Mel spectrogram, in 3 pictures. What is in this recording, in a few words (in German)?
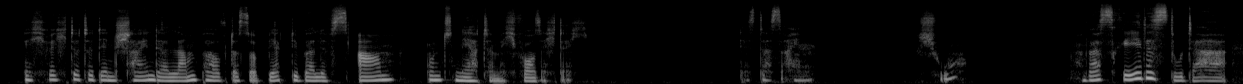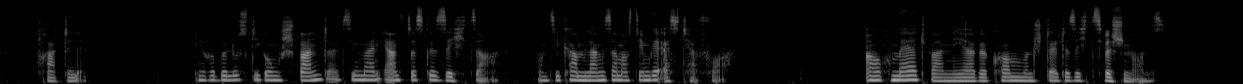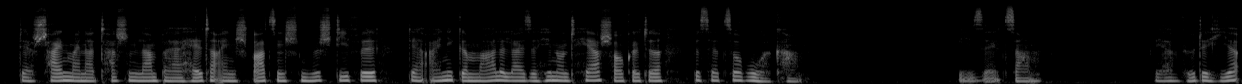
Krimi, stimmen weiblich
